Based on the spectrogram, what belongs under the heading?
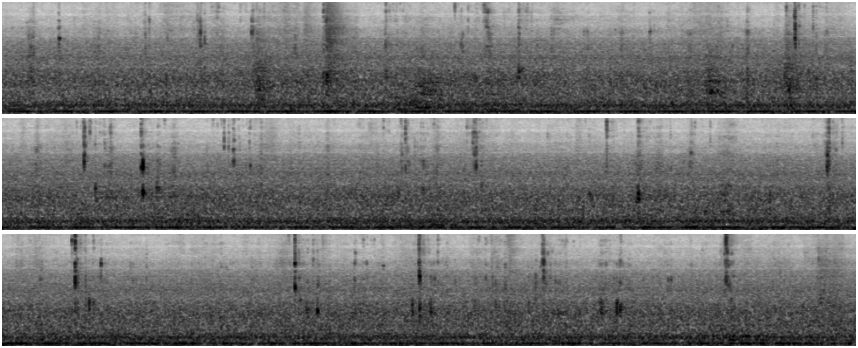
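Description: Close-miked chewing and biting of fishballs and noodles, with many small scattered mouth clicks and smacks. A steady low hum runs underneath.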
